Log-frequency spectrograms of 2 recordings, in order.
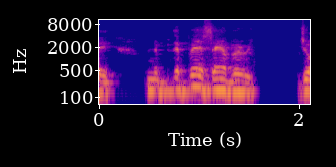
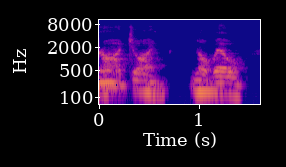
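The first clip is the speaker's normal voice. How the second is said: feeble put-on sick croak, soft and slow; 3 semitones lower, 6 dB quieter than usual. Retelling phoning in to John, the speaker puts the voice on: put-on sick voice. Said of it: "So I put the voice on".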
